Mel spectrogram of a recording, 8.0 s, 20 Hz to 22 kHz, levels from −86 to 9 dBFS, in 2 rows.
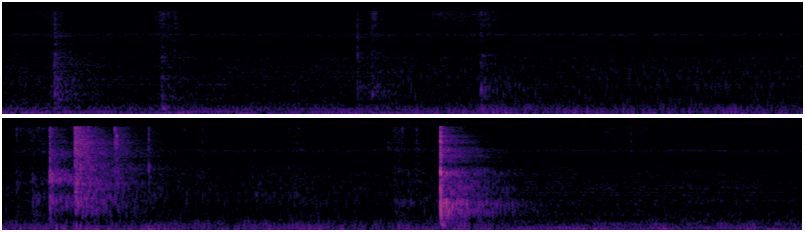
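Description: From 1.99 s to 6.59 s there's a strong overlap-add ripple. The audio was split into windowed frames and stitched back together with an overlap that doesn't add up to a steady gain, so the level swings once per frame, around a hundred times a second, and the dips go deep, about 60 dB. You hear it as a harsh, metallic buzz with extra tones around each note, chopping through the sound until it clears at 6.59 s.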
